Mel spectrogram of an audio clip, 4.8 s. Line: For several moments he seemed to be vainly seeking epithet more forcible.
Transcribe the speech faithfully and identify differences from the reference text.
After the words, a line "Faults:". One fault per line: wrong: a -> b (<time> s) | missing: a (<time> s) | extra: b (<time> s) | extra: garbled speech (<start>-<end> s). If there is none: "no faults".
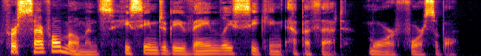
For several moments he seemed to be vainly seeking epithet more forcible.
Faults:
no faults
